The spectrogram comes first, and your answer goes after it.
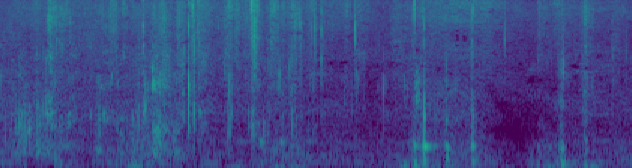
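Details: Horse chewing tree bark: irregular crunching and cracking bursts, fast and uneven, with brief sharp snaps and short quiet gaps.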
